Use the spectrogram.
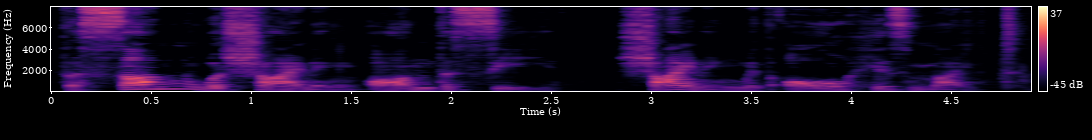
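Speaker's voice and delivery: poem reading. Acted. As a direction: read it like a storyteller savoring each line. Reads poem aloud to class.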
